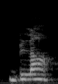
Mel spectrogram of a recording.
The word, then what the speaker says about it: blanc: here we go so white in French is pronounced blah can you try that blah and it's spelled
